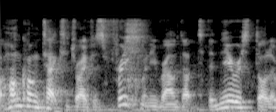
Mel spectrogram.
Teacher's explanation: so emphasize frequently and nearest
